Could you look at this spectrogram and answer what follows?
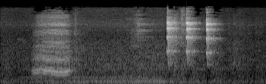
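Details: Indoor pet Alexandrine parakeet producing sound effects: a harsh, buzzy drawn-out squawk followed after a gap by three quick sharp clicking chips.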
